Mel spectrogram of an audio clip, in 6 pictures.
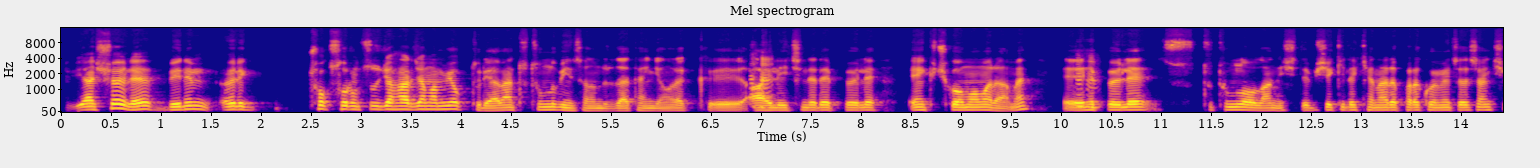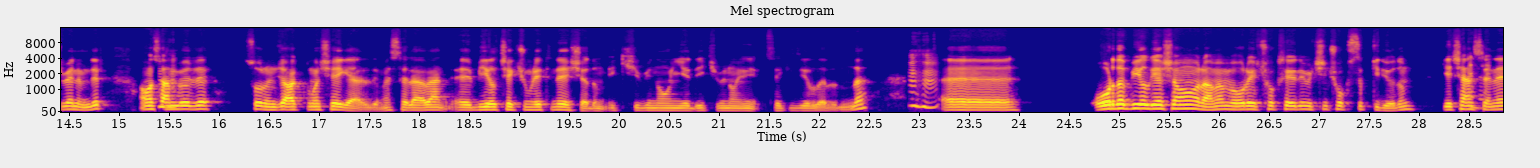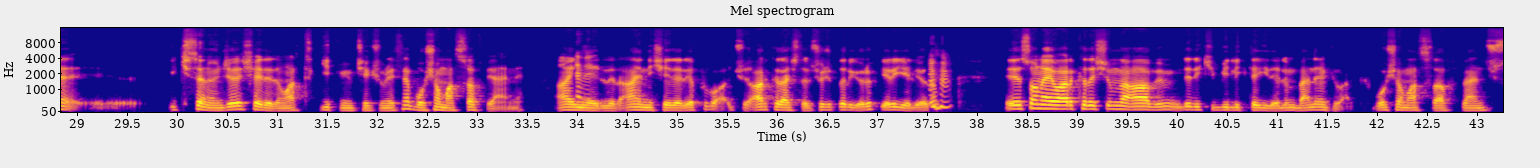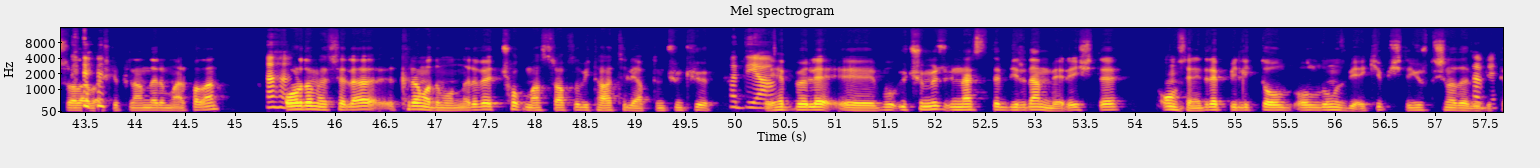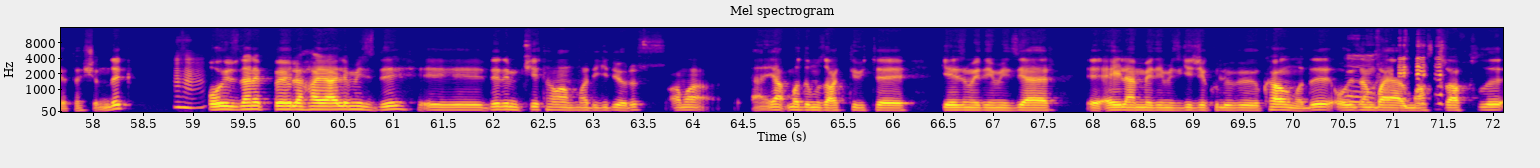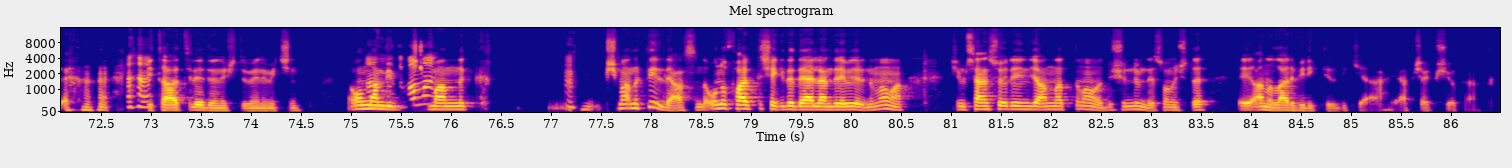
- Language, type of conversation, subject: Turkish, podcast, İlk maaşını aldığın gün neler yaptın, anlatır mısın?
- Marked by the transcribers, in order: other background noise; chuckle; tapping; chuckle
